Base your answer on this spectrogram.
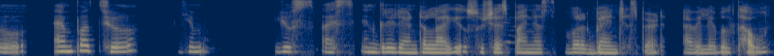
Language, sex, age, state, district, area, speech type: Kashmiri, female, 18-30, Jammu and Kashmir, Kupwara, rural, spontaneous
